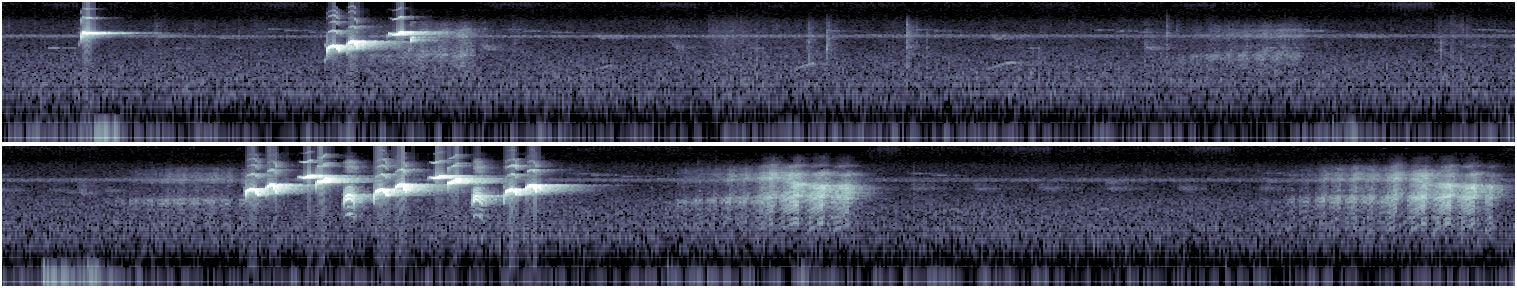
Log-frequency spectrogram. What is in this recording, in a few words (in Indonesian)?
suara burung cissa thalassina ekek keling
